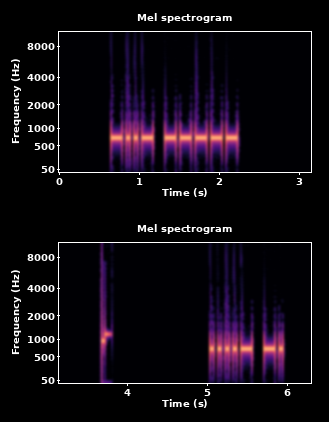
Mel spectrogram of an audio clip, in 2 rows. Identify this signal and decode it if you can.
Morse code, heard as a keyed tone, about 25 wpm, 700 Hz. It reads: X0 4N
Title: Single-Letter Single-Number 25wpm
